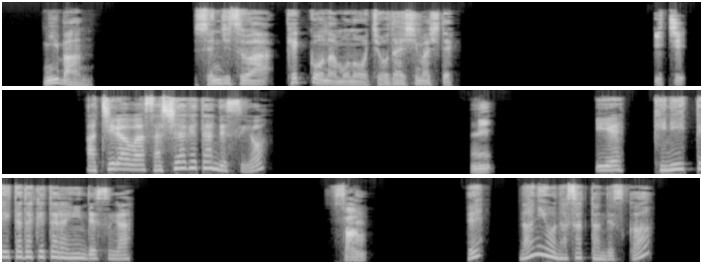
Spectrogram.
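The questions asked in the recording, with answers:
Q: 先日は結構なものを頂戴しまして。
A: 2: いえ、気に入っていただけたらいいんですが。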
